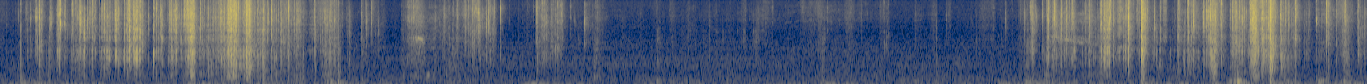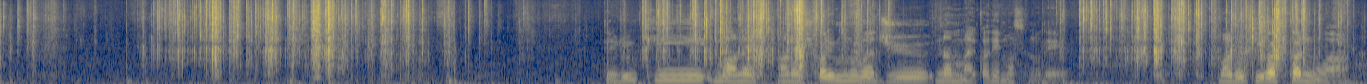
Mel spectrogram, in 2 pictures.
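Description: Gloved hands tear open and crinkle a foil card pack.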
